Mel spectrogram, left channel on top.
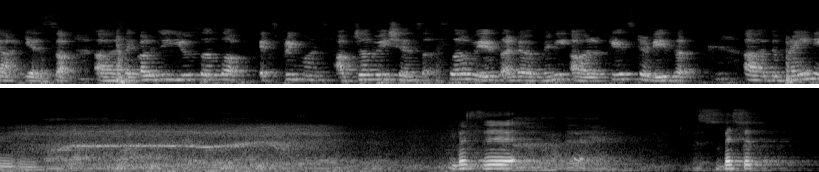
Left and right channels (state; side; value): different; both; correlation 0.00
